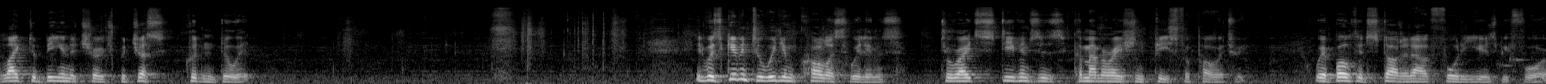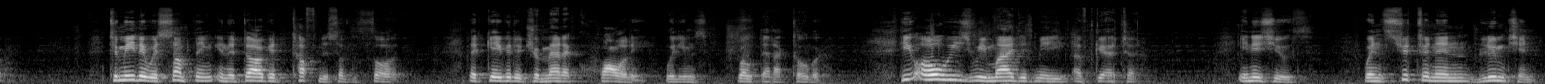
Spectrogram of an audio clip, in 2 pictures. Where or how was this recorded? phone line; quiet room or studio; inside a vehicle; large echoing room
large echoing room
